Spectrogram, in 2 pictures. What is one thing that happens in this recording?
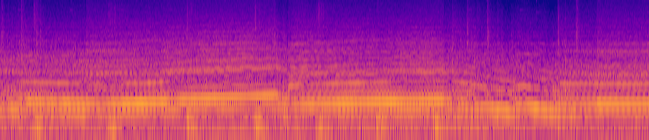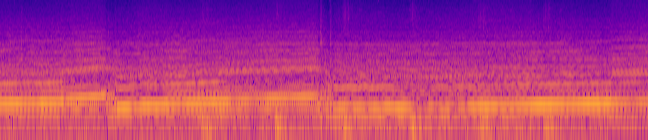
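A car engine revs loudly, rising through the gears and dropping between shifts.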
